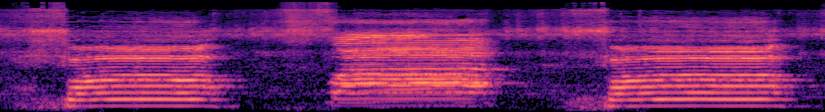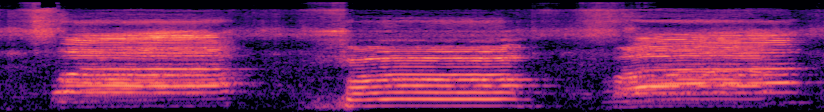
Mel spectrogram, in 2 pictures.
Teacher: اس کا مخرج ہے اوپر کے دانت کے کنارے نچلے ہونٹ کے تری والے حصے سے۔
